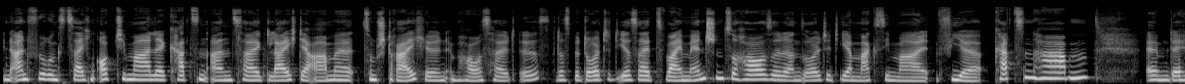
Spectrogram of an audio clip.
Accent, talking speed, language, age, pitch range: German, 140 wpm, German, 20-39, 190-225 Hz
